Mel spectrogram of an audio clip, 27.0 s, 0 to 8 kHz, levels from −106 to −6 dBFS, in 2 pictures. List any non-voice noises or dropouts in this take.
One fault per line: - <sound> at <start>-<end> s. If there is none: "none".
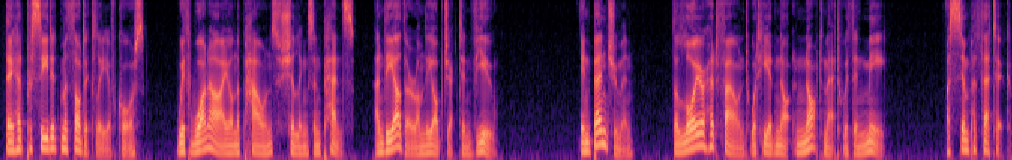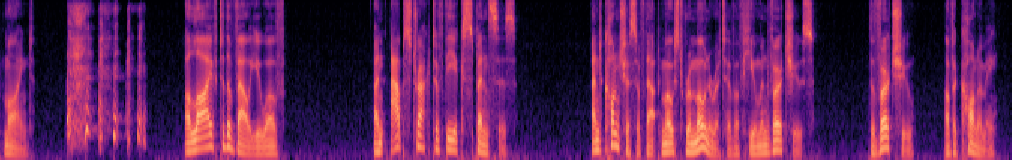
- laugh at 14.4-15.5 s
